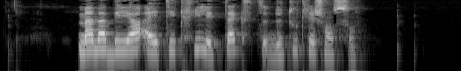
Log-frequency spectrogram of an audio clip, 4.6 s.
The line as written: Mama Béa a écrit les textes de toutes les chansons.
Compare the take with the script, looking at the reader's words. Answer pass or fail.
pass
